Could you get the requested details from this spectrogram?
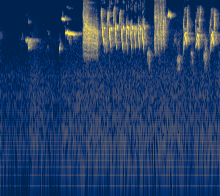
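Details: Song sparrow delivering scattered lead-in whistles, a strong buzzy note, then a rapid run of repeated chip notes and a second buzz before more varied high notes.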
